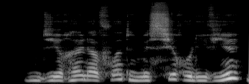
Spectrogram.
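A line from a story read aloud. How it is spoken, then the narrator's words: Murmured. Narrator (French): murmura Berthe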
